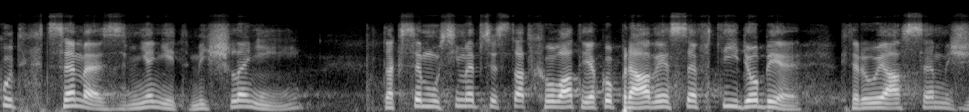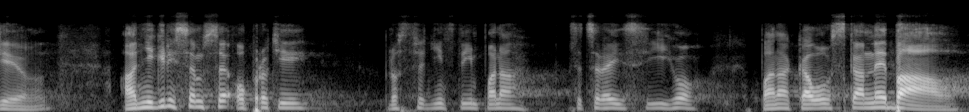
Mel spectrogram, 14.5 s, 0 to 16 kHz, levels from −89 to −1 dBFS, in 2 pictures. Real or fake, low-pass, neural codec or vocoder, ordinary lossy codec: fake; 7.2 kHz; codec, 16 kHz, 4 kbps, X-Codec, HuBERT features, trained on LibriSpeech; Opus, 24 kbps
